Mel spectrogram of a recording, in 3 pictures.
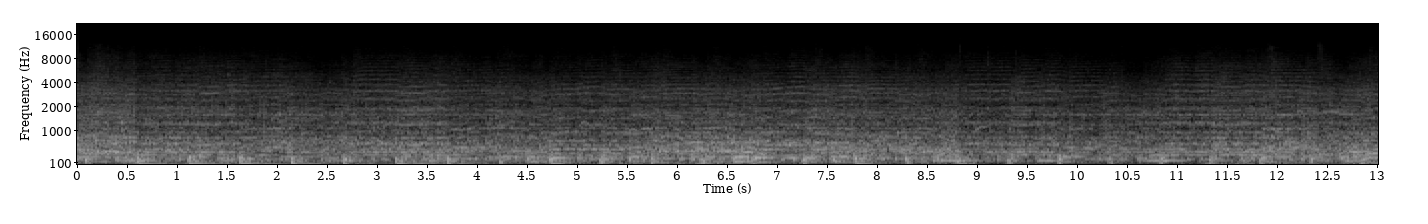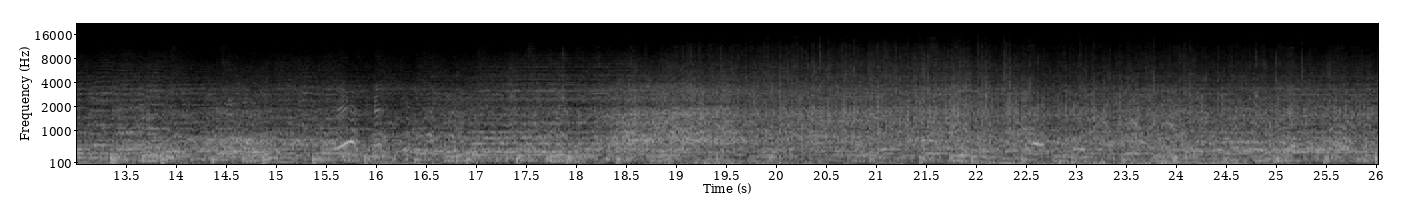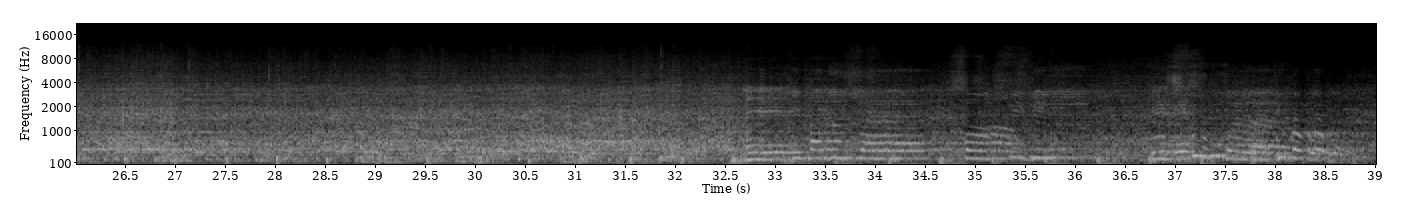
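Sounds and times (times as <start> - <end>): brass band playing marching music: 0.0 - 39.0
crowd cheering: 0.0 - 39.0.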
